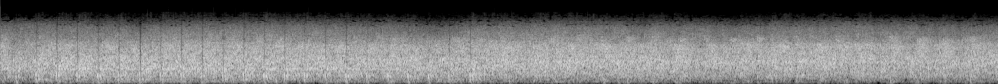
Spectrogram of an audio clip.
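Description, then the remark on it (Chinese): An audience applauds loudly and without pause to welcome 15 people baptized that afternoon, a dense, steady wash of many hands clapping that holds for the full ten seconds with no voices on top. “你看那个拍掌的声音不停止，你看大家多么高兴，不但地上的人为你拍掌，天上的天使天君都为你唱歌。”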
